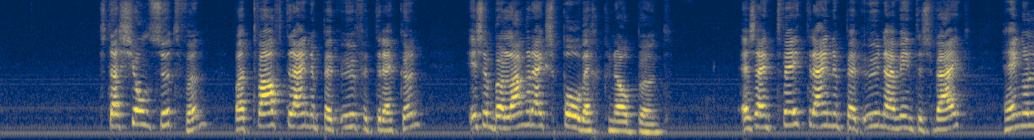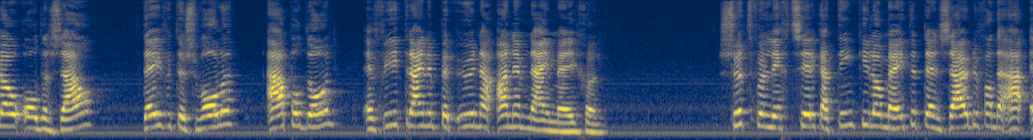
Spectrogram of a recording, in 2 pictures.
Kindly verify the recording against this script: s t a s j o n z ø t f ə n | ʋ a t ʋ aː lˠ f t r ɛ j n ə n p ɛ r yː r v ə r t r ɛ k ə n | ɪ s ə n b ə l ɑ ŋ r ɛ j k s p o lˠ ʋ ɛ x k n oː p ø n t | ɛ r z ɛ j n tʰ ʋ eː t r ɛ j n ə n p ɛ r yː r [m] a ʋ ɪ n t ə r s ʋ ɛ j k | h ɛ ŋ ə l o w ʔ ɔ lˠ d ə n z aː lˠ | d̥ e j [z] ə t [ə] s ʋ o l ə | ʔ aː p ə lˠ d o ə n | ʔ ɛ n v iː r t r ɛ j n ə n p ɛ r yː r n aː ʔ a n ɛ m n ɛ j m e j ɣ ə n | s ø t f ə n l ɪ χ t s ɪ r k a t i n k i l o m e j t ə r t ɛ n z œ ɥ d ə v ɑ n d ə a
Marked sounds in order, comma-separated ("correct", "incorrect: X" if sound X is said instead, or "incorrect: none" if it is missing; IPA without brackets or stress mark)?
incorrect: n, incorrect: v, correct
